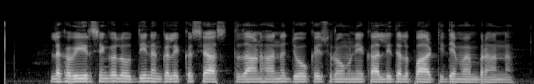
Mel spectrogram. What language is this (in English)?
Punjabi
